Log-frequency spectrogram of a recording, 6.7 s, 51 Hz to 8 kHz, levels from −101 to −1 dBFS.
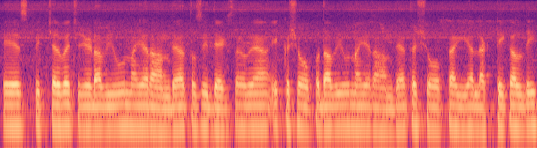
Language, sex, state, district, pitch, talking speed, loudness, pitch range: Punjabi, male, Punjab, Kapurthala, 110 Hz, 205 wpm, -16 LUFS, 105-110 Hz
